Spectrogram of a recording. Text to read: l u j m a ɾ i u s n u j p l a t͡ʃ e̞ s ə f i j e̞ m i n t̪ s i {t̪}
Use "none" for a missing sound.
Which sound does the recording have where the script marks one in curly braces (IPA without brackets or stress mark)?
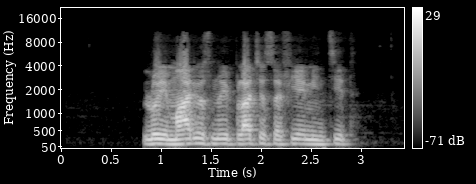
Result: t̪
